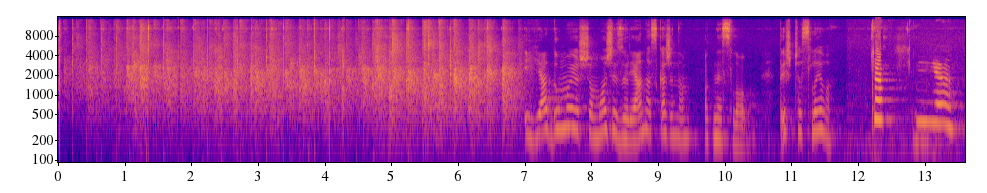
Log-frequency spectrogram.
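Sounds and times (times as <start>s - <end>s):
crowd applauding loudly: 0.0s - 7.0s
speech: 7.0s - 13.5s.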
